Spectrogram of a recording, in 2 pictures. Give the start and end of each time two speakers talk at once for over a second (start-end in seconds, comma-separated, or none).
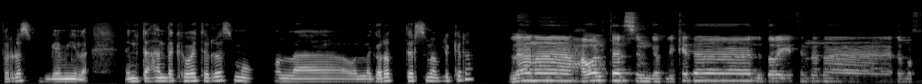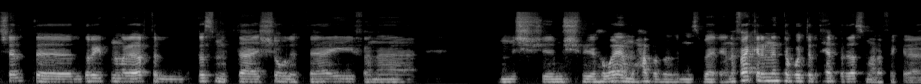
none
